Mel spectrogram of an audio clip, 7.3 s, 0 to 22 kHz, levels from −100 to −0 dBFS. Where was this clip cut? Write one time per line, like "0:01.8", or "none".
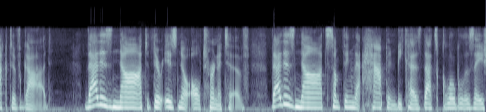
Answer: none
